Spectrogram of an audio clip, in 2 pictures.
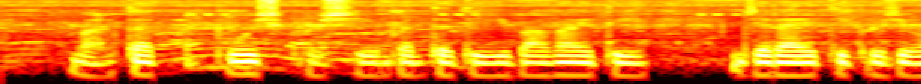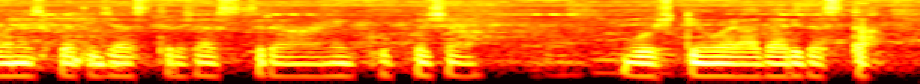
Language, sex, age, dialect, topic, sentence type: Marathi, male, 18-24, Southern Konkan, agriculture, statement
